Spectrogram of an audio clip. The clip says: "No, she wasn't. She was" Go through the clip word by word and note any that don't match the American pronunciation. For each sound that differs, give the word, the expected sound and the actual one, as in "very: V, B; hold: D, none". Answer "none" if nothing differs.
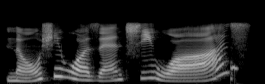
none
